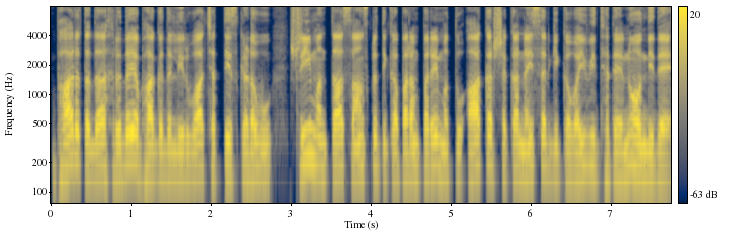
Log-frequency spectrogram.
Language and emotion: Kannada, neutral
